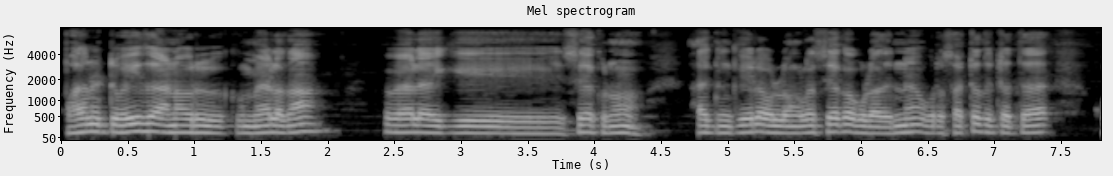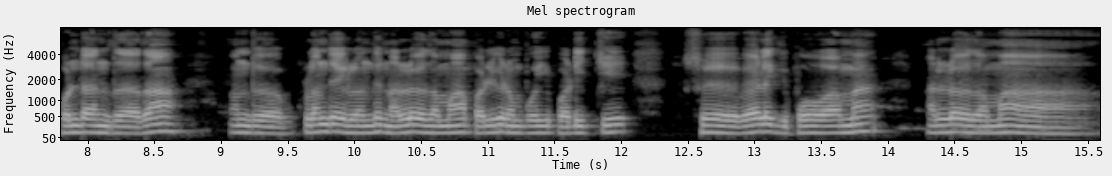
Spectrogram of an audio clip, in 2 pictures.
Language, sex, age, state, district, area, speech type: Tamil, male, 60+, Tamil Nadu, Nagapattinam, rural, spontaneous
